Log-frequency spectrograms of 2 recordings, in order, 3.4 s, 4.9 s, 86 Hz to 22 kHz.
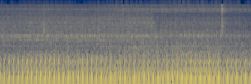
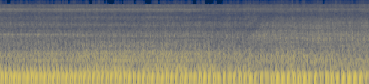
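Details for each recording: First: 1984 Kawasaki Prairie KLT250 barn-find ATV, not run in years, started on a jump pack: steady, even putter at about four beats a second, no tick or knock; engine sounds healthy. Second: 1984 Kawasaki Prairie KLT250 barn find, fresh fuel, jump pack at 12.6 V, no air filter: rough, uneven single-cylinder run with sharp pops coughing back through the intake, running lean and popping back through the carburetor.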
